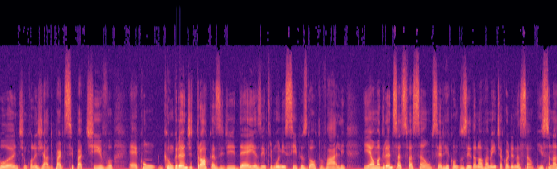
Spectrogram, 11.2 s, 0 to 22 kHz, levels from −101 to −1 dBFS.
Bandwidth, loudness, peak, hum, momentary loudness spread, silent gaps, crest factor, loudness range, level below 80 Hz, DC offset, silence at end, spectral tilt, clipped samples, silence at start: 15.5 kHz; -18 LUFS; 0 dBFS; none; 9 LU; none; 18 dB; 4 LU; -44 dBFS; 2%; 0 s; -5 dB/octave; under 0.1%; 0 s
